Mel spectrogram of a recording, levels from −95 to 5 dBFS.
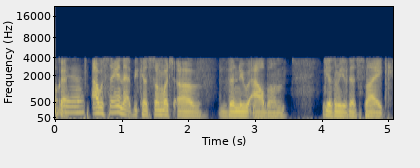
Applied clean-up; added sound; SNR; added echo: neural mask model Resemble Enhance denoiser.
